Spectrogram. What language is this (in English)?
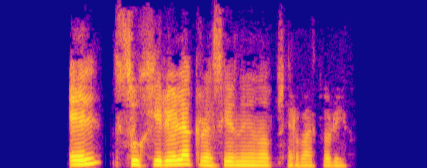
Spanish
